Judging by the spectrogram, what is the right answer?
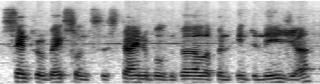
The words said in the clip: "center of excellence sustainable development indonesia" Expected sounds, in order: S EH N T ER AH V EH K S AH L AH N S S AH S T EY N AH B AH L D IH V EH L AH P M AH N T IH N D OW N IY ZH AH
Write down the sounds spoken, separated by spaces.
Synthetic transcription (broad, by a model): S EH N T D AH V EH K S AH L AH N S S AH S T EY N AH B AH L D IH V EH L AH P AH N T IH N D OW N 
